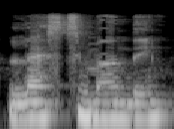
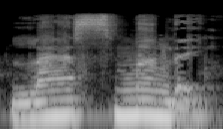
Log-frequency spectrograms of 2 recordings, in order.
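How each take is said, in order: First: The T of 'last' is released hard and choppy. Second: The T of 'last' is softened into 'Monday'. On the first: The speaker calls it wrong. "se eu pronunciar esses dois sons, vai começar a dar um soquinho" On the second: The speaker calls it right. "ele é bem suave"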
